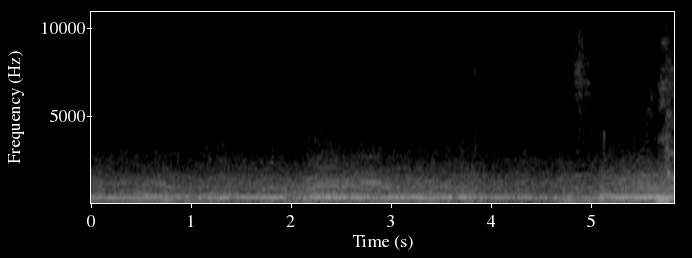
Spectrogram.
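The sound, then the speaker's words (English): A steady, dense buzzing of many swarming bees, a continuous droning hum that swells slightly louder toward the end, with no voices. “Okay, Ma, the bees are back.”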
